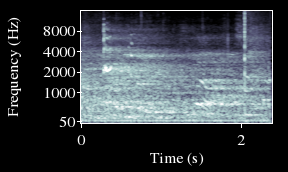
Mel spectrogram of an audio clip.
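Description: Background chatter of several voices in a badminton hall, with a short sharp click about a third of a second in and another at the end.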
